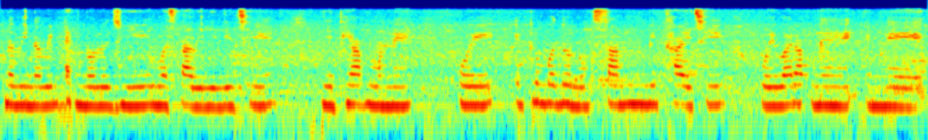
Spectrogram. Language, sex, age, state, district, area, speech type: Gujarati, female, 18-30, Gujarat, Narmada, rural, spontaneous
